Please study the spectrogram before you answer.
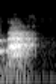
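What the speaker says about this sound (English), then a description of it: "As I'm stuck with my dog's barking" A dog lets out one short, loud bark close by, fading quickly into quiet.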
